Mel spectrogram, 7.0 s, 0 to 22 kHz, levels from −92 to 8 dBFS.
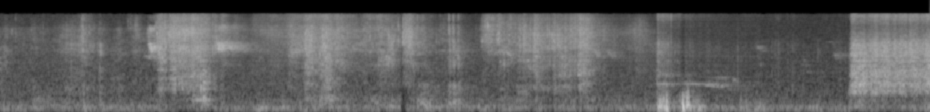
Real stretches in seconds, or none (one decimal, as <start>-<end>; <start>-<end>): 0.0-1.3; 2.2-3.9; 5.7-7.0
